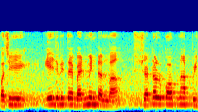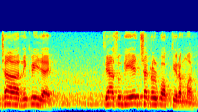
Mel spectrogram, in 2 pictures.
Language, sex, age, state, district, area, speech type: Gujarati, male, 60+, Gujarat, Rajkot, urban, spontaneous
